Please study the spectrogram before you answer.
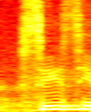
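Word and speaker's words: tsetse: मक्खी कहा जाता है, इसमें टी साइलेंट है, सीसी मक्खी से प्रोनाउंस किया जाएगा, सीसी मक्खी की वजह से ये रोग हमें होता है।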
